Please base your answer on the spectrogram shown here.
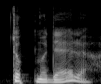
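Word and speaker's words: Taupes Modèles: Elles forment un trio qui s'appellera les, les top modèle. Attention à la prononciation, hein, c'est top l'animal, hein, pas top modèle les mannequins.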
